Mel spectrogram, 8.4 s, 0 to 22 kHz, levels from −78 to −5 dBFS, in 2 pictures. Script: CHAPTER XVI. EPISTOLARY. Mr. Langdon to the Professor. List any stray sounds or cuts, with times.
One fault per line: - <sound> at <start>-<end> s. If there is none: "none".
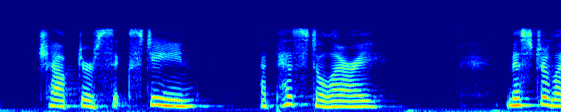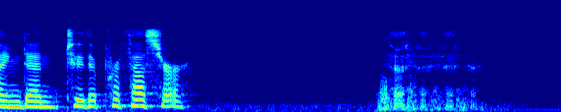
- laugh at 7.0-7.9 s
